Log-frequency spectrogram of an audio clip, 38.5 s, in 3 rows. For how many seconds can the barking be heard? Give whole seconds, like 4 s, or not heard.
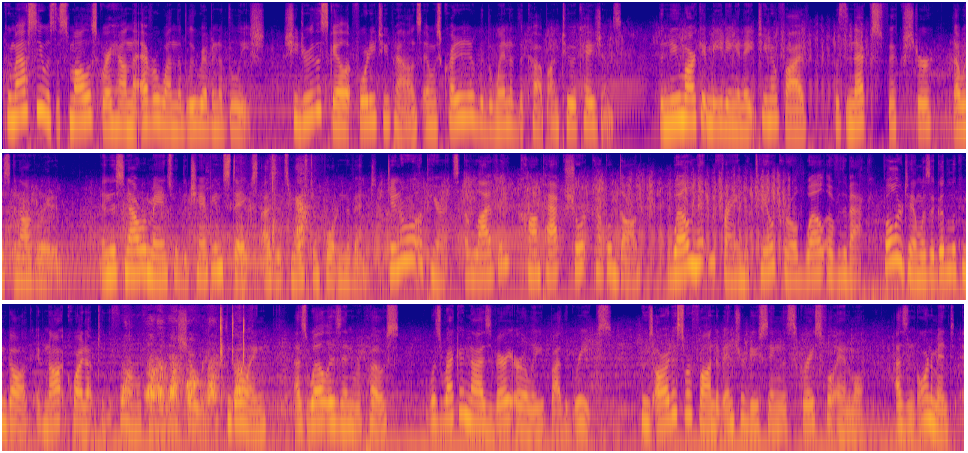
3 s.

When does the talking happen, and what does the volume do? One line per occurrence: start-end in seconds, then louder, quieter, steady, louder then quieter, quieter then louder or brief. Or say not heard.
0.1-38.4 steady.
